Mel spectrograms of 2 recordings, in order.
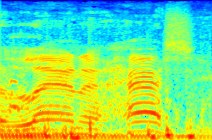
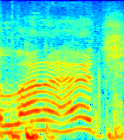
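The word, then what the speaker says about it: Lannahechee: caught some beautiful steelhead trout you mean the atlanta hassey river no no no no the the lana hatch it runs right near here yeah but it's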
